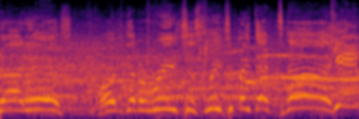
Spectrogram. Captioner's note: crowd cheering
